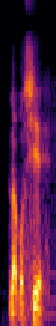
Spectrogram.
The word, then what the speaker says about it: Lavoisier: Lavoisier, así se pronuncia, ¿no?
